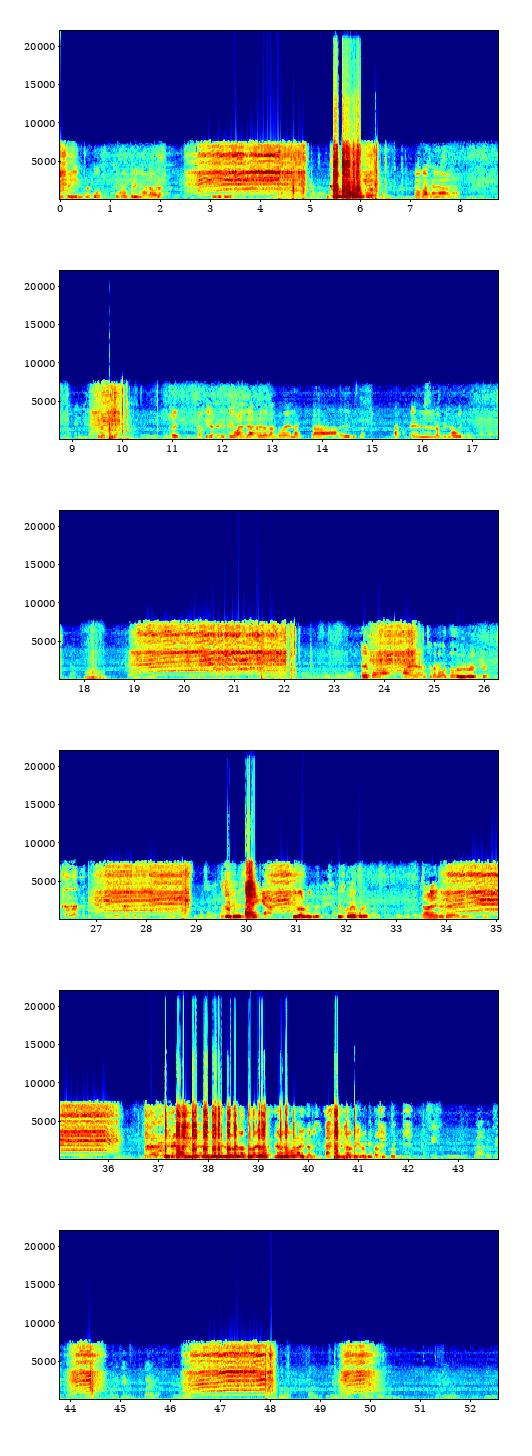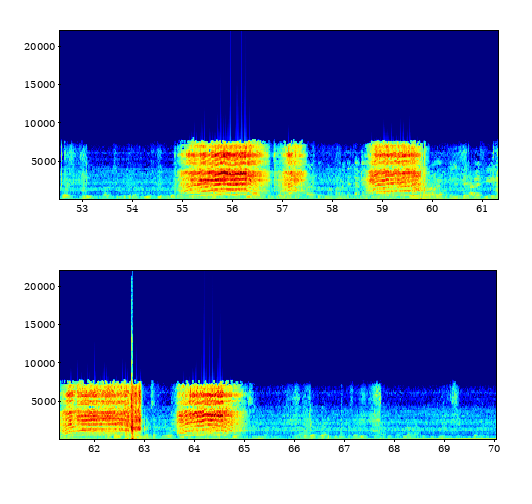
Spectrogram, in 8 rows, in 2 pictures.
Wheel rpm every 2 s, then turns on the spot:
50, 70, 110, 20, 20, 30, 10, 0, 0, 50, 150, 40, 60, 70, 90, 40, 30, 120, 40, 10, 0, 10, 20, 90, 60, 30, 20, 40, 70, 40, 50, 100, 70, 10, 0.
0-2 10-14 22-26 30-34 36-38 48-50 52-54 62-64 66-68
